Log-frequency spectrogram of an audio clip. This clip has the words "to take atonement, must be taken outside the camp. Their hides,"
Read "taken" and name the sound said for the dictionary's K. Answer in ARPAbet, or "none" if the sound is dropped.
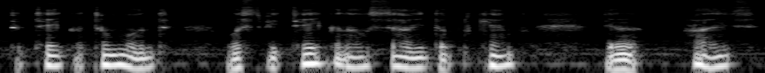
K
